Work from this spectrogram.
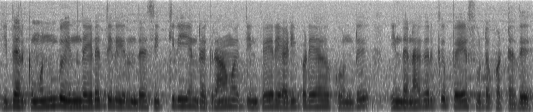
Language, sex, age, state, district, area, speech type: Tamil, male, 18-30, Tamil Nadu, Viluppuram, urban, read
